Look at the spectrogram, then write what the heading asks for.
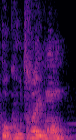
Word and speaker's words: accoutrement: Its etymology is French. The etymology of the word accoutrement is French. It's France. It's pronounced accoutrement, okay?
